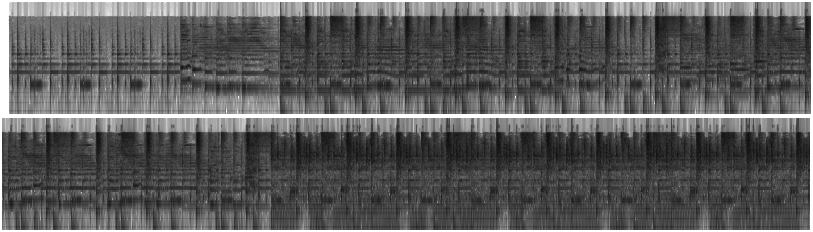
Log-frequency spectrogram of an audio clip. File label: surfing sitar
